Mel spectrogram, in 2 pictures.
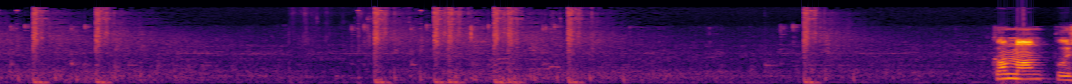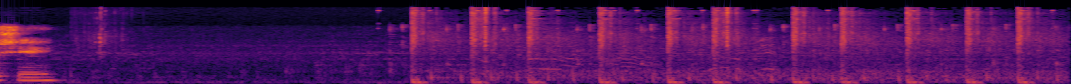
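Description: Gunshots crack in bursts, each followed by a short echo.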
